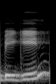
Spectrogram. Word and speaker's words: begin: BEGIN बिगिन, यहाँ पर भी जी के बाद आई आया है।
